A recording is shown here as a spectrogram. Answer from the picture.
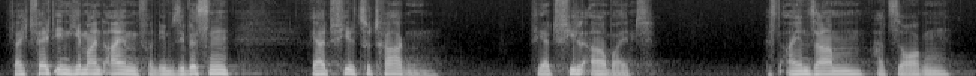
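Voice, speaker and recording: A man's dark, mellow voice at medium pitch, very slow in pace, with lively intonation. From Germany, Hesse (Fulda). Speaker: pastor. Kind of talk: sermon.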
